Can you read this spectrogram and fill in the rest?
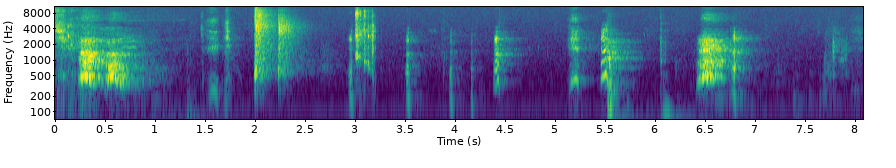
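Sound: dog barking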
